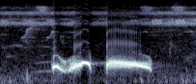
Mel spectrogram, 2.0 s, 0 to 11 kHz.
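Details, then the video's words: A single spotted dove phrase from a lure recording aimed at wild rivals: a wavering opening note, a short break, then a smooth sustained coo that falls slightly at the end, over faint insect buzzing. "TEKUKUR GACOR SUARA MERDU_5 DETIK NYAUT PANCINGAN TEKUKUR NGALAS CARI LAWAN"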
